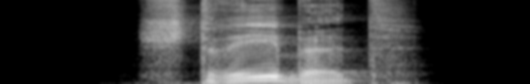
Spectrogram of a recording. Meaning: second-person plural subjunctive I of streben
- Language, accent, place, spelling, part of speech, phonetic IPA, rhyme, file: German, Germany, Berlin, strebet, verb, [ˈʃtʁeːbət], -eːbət, De-strebet.ogg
